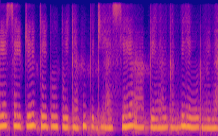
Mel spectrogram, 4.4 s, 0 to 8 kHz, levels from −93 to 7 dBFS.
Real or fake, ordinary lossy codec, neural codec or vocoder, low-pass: fake; none; codec, 16 kHz, 0.5 kbps, FreqCodec, smaller model; 7.2 kHz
